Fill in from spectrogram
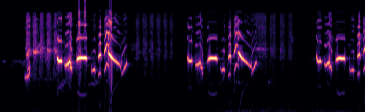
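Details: Wild Oriental magpie-robin song used as a trapping lure to provoke quick, agitated replies: three loud whistled phrases, each about two seconds long, with rising and falling slurred notes and sharp chirps, separated by short silences.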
